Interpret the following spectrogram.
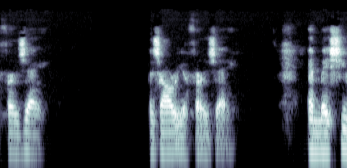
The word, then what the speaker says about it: Fraise: That's how I pronounce it at first. But looking at the podcast, they pronounce it Fraise.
